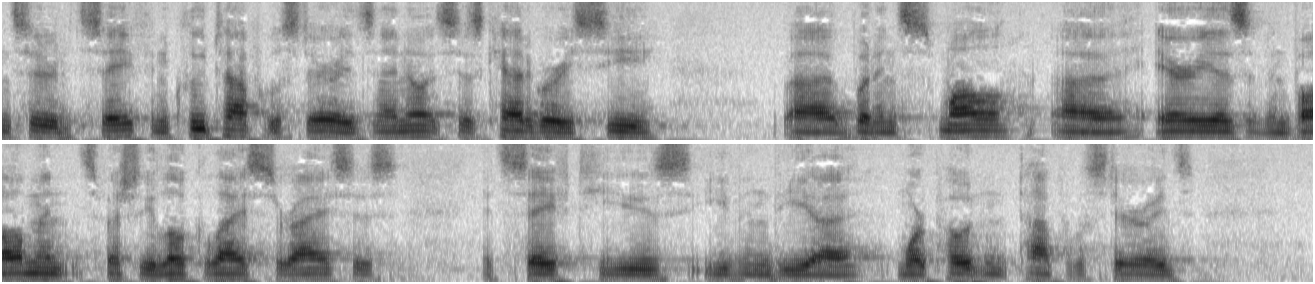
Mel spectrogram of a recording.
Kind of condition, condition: setting, live audience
